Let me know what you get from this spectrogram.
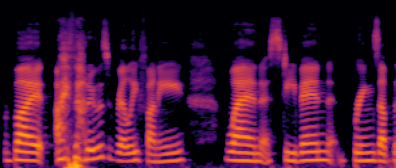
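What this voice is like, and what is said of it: Usual voice. Nothing is said of it.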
